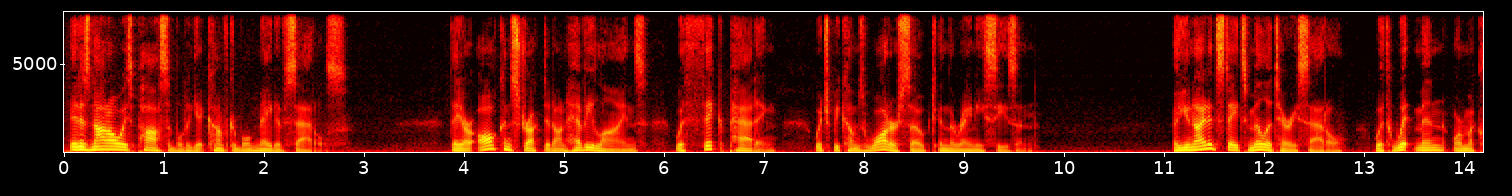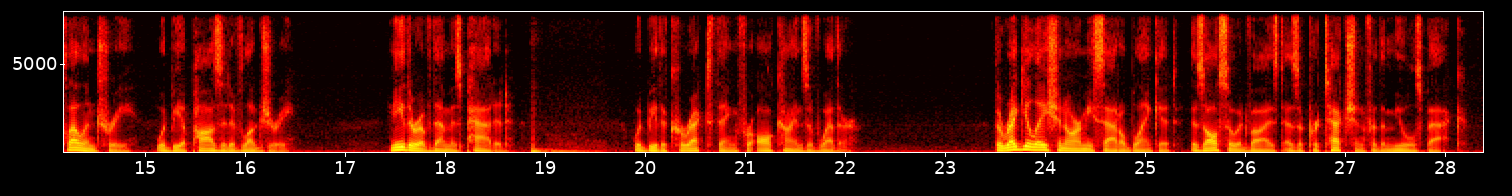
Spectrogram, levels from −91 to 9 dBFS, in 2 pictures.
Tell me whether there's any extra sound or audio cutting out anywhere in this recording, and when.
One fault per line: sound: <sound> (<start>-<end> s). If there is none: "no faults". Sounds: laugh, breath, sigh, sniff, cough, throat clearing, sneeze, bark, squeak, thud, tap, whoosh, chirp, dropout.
sound: thud (18.8-19.6 s)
